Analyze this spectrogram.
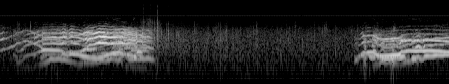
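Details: A group of coyotes grow noisy after greeting each other and playing chase. Several voices overlap in wavering, quavering yips and high howls for about three seconds. After a quiet pause, another loud burst of tangled, warbling howls follows.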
